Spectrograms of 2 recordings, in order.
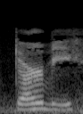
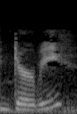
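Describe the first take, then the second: First: "Derby" said DAR-bee, first vowel as in car; alternative pronunciation. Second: "Derby" said DUR-bee, first vowel as in her; spelling pronunciation. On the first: Quiz player wondering about a British place, "Derby" said DAR-bee. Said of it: "would it be". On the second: Quiz player settling on a British place name, "Derby" said DUR-bee. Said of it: "I would think it'd be". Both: Shown as a demonstration.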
